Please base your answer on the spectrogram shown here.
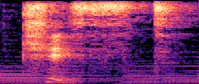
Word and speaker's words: kissed: check some other examples kiss kiss it doesn't vibrate so kissed is the correct pronunciation another word washed washed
